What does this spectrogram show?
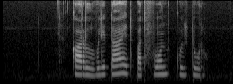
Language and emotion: Russian, neutral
